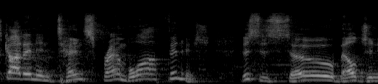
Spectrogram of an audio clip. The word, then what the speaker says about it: Framboise: a bit horse blankety I always thought that Framboise I always pronounce that from Boise yes yeah and I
